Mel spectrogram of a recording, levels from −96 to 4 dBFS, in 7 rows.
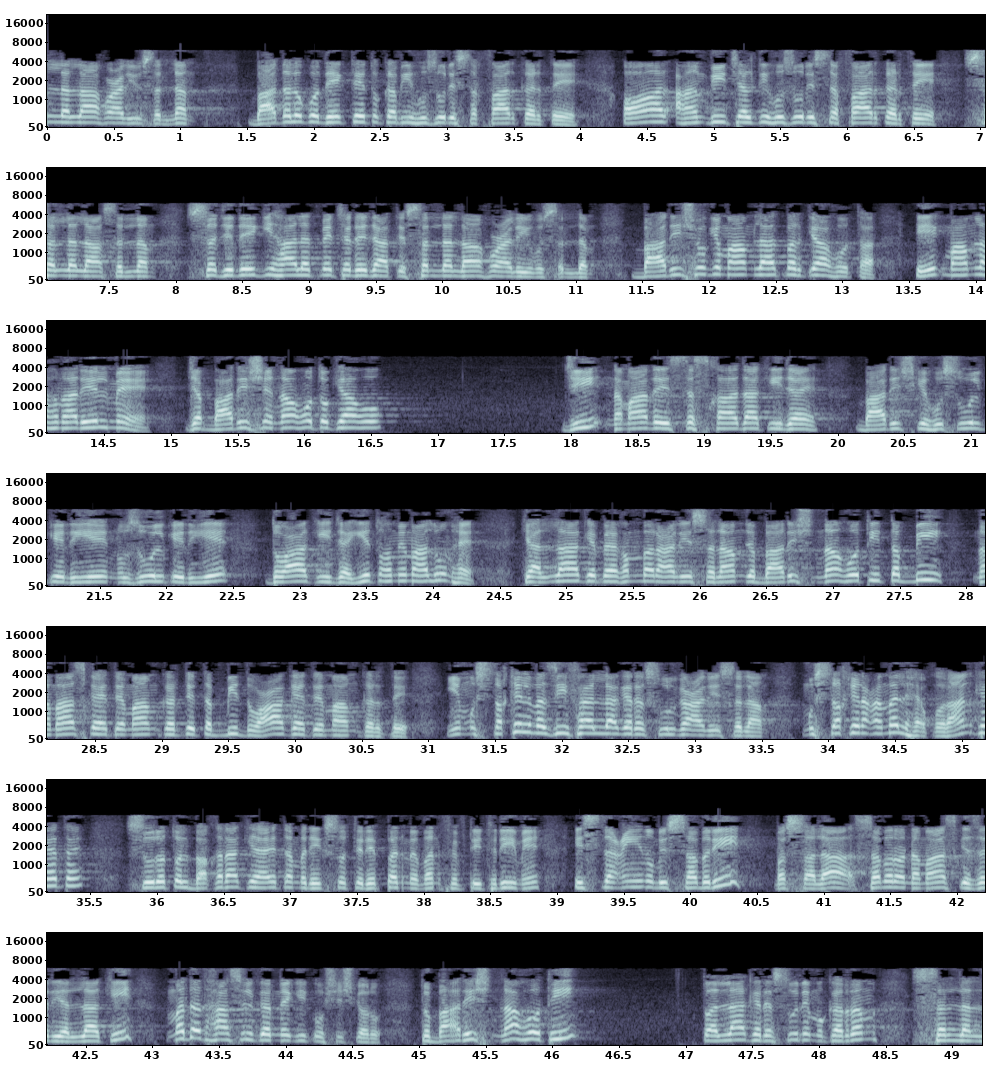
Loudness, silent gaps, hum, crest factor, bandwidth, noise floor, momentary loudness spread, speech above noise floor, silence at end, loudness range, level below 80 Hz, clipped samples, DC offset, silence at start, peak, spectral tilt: -13 LUFS; none; none; 14 dB; 6.2 kHz; -55 dBFS; 6 LU; 42 dB; 0 s; 2 LU; -52 dBFS; under 0.1%; under 0.1%; 0 s; 0 dBFS; -4.5 dB/octave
